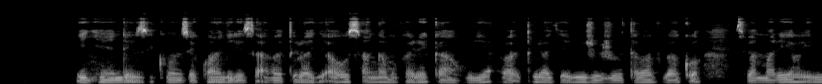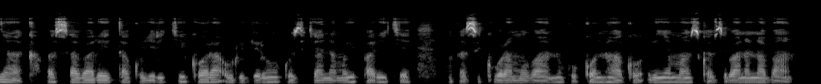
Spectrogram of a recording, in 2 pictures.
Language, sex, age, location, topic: Kinyarwanda, male, 18-24, Huye, agriculture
